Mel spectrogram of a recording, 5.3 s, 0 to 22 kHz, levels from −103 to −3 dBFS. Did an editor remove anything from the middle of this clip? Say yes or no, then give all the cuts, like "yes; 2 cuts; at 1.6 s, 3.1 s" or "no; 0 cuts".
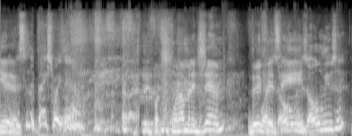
yes; 1 cut; at 2.0 s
